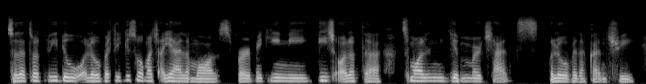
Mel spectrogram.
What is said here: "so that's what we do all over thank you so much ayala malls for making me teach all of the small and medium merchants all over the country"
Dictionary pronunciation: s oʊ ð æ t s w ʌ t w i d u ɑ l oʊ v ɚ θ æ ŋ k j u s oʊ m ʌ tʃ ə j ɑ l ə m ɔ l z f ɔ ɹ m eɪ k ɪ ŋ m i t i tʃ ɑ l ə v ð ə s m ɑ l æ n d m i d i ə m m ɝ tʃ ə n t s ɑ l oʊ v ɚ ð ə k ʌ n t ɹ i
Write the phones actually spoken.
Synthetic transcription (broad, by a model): s oʊ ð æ t s w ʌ t w i d u ɑ l oʊ v ɚ t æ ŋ k j u s oʊ m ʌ tʃ ə j ɑ l ə m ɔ l s f ɔ ɹ m eɪ k ɪ ŋ m i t i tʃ ɑ l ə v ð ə s m ɑ l m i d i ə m m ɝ tʃ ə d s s ɑ l oʊ v ɚ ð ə k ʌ n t ɹ i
